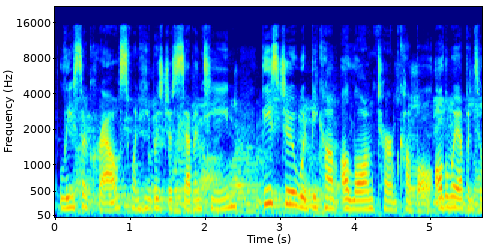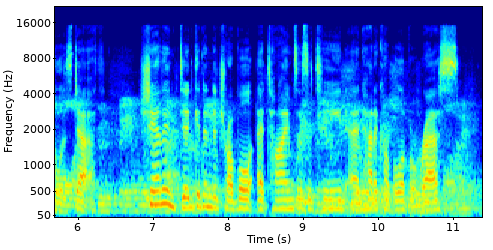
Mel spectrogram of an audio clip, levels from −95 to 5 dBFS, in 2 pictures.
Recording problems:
background chatter; loud; throughout; 2 voices, 10 dB below the speech

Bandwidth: 15 kHz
